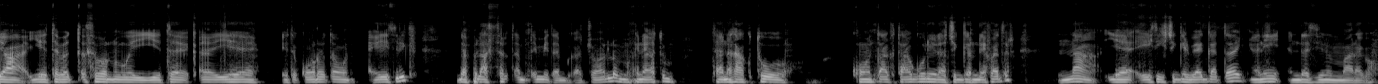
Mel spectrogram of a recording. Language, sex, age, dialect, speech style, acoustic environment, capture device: Amharic, male, 18-24, Ethiopia - Addis Ababa, happy, people talking, mobile / Linux / Chrome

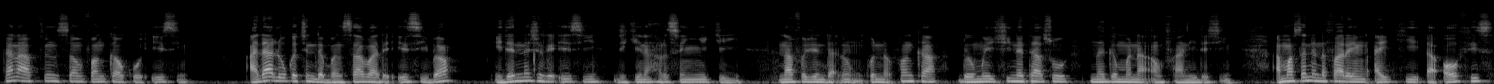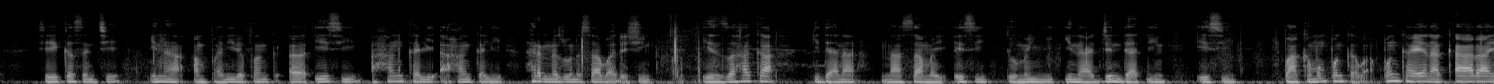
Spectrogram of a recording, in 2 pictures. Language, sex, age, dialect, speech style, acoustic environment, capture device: Hausa, male, 25-34, Nigeria - Kano, happy, silence, mobile / Linux / Chrome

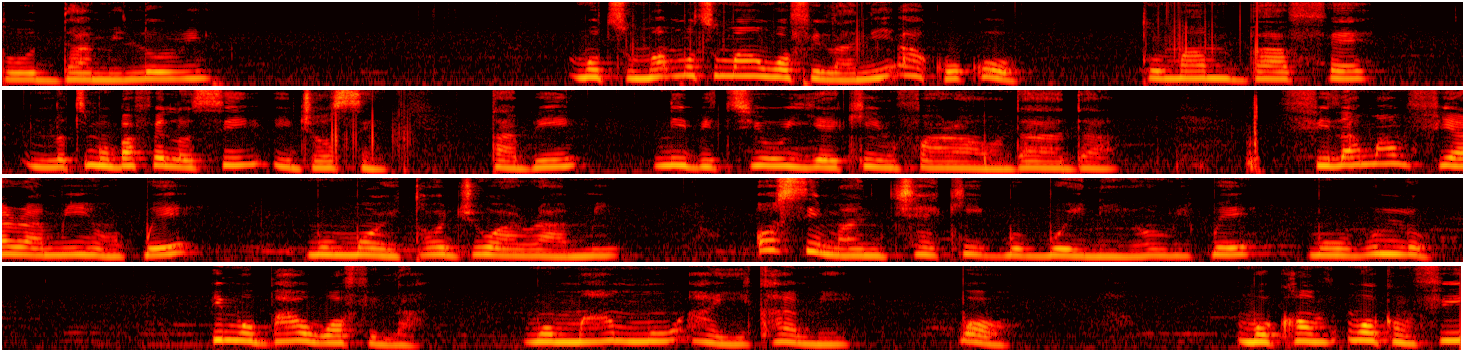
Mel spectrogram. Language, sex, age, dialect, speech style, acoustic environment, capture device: Yoruba, female, 25-34, Nigeria - Lagos Yoruba, excited, silence, mobile / Linux / Chrome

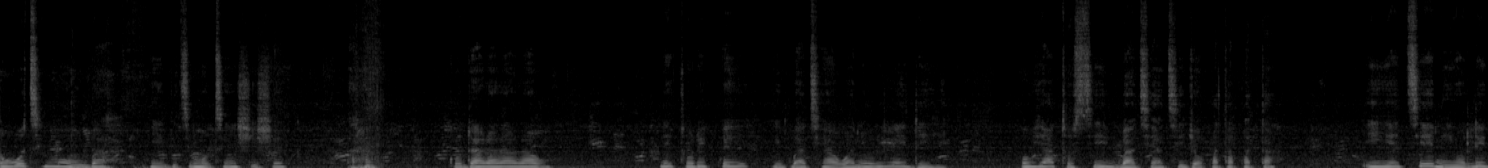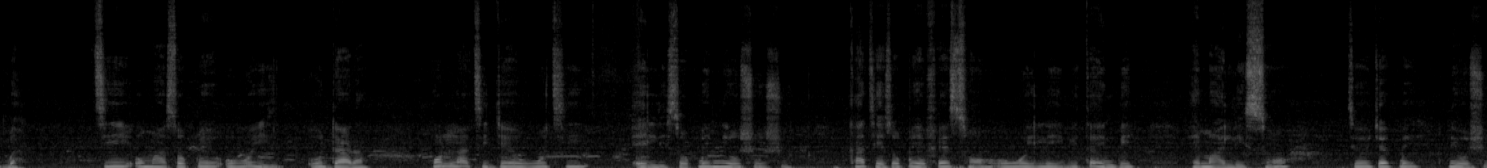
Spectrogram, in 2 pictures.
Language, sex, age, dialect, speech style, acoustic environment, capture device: Yoruba, female, 45-54, Nigeria - Lagos Yoruba, relaxed, silence, mobile / Linux / Chrome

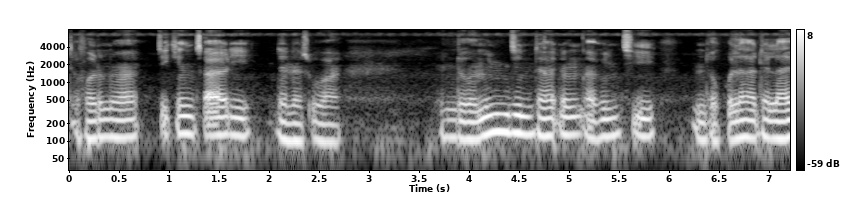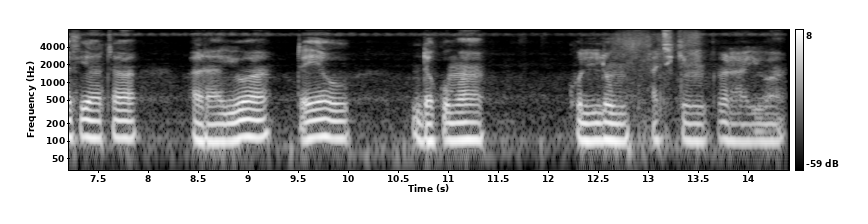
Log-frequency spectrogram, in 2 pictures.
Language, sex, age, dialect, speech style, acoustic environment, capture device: Hausa, male, 25-34, Nigeria - Kano, relaxed; focused, traffic, mobile / Linux / Chrome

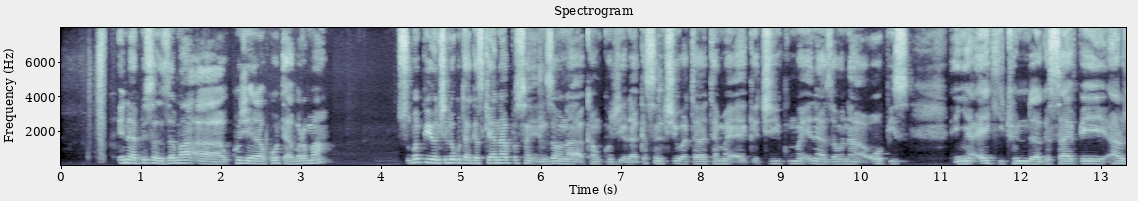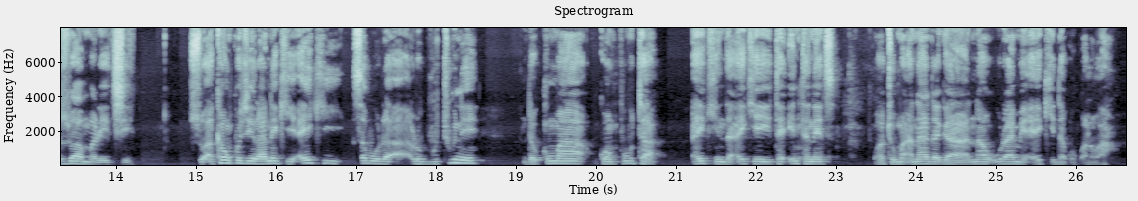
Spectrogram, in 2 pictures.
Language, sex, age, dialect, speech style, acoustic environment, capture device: Hausa, male, 45-54, Nigeria - Katsina, happy; excited; focused, people talking, mobile / Linux / Chrome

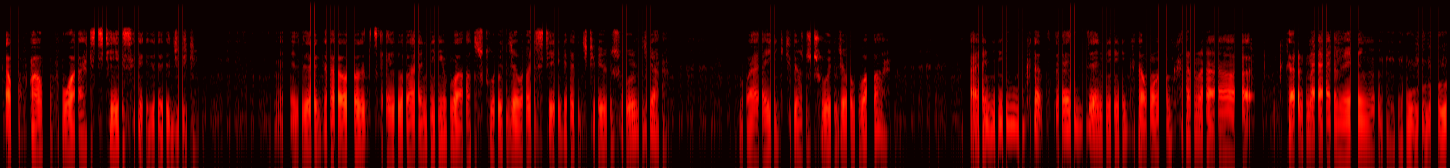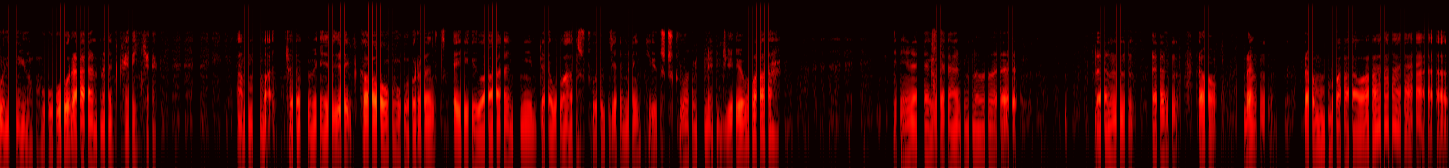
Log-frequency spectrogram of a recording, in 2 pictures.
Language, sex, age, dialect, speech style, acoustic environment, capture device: Hausa, male, 25-34, Nigeria - Kano, happy, traffic; construction; appliances; nature; people talking, mobile / Linux / Chrome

